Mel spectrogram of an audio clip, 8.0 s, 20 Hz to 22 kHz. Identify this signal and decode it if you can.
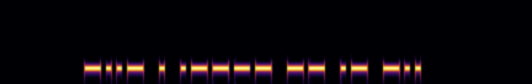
Morse code, heard as a keyed tone, about 15 wpm, 700 Hz. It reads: XE1MAD
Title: DXCC-100 Call Signs - 6 Characters - 15wpm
